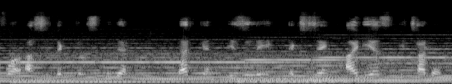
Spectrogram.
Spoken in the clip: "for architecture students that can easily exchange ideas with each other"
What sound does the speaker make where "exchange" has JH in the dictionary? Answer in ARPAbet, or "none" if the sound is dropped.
none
